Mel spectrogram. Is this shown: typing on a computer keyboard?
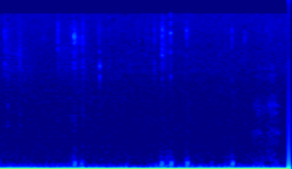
yes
